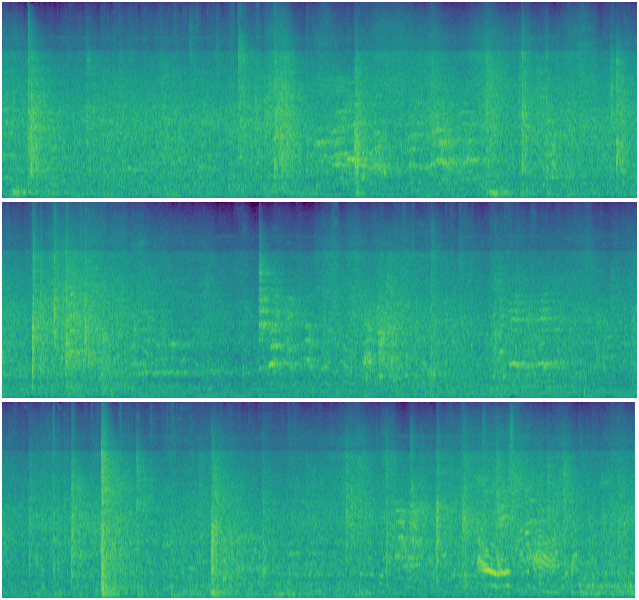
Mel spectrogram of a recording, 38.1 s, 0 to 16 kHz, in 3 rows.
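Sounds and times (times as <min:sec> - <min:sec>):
puck and sticks cracking: 0:00.4 - 0:06.2, 0:12.0 - 0:15.0, 0:24.8 - 0:31.1, 0:31.9 - 0:35.8.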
